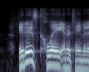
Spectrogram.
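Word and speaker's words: Klei: So Clyde, Mark of the Ninja, especially Clay. Sorry, I keep pronouncing it Cly. Clay is actually a pretty decent developer.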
